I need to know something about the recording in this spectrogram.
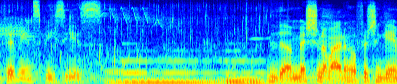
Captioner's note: birds chirping; water dripping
